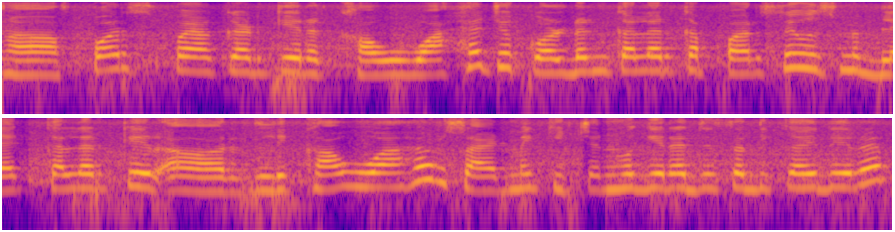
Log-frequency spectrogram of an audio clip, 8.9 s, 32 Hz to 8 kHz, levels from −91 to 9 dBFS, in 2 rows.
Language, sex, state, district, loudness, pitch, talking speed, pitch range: Hindi, female, Uttar Pradesh, Jalaun, -13 LUFS, 255 Hz, 180 wpm, 235-275 Hz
